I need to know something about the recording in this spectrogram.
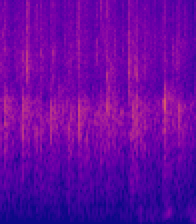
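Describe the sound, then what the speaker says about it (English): Sparse, faint applause from a small audience for a panel at the end of a broadcasting talk, with individual claps clearly separated. "round of applause for the panel"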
